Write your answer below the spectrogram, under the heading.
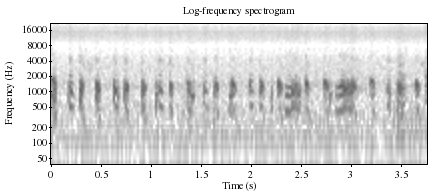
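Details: Chukar partridge of Quetta uttering quiet, evenly paced chuck notes about every fifth of a second, a few drawn into slightly longer, rougher syllables.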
